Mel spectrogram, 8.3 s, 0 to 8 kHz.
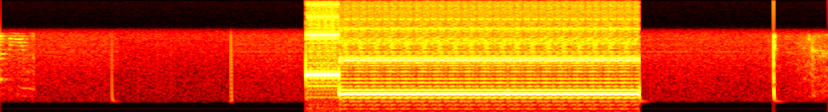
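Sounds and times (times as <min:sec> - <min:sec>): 
faint radio hiss: 0:00.0 - 0:08.2
dispatch radio electronic alert tone: 0:03.1 - 0:06.4.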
